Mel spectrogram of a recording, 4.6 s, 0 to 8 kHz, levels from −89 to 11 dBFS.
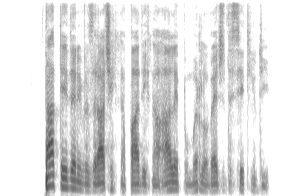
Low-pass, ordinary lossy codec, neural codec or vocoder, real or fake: none; none; codec, 16 kHz, 8 kbps, FreqCodec, smaller model; fake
